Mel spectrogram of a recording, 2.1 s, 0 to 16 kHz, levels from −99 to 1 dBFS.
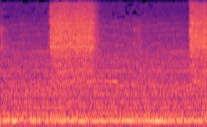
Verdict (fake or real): fake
